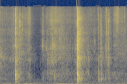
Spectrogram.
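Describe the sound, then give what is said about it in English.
Paper crinkling and rustling as a packed box of about eight ordered pencils is opened, with a few sharp crackly bursts among softer shuffling, no voices. “you know, so uh, I'm opening the box.”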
